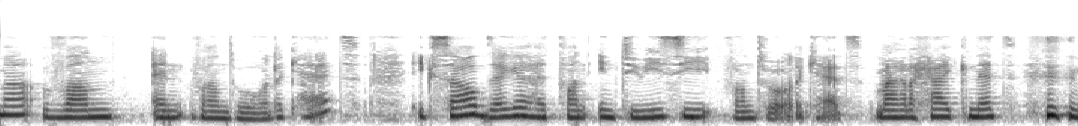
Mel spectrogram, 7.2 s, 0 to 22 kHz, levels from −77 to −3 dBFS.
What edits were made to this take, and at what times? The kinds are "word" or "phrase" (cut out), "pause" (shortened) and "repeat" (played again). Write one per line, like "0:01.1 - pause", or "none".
0:01.0 - word
0:03.2 - word
0:03.7 - word
0:04.8 - word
